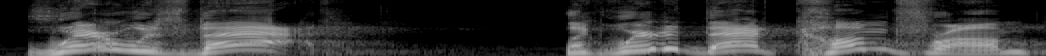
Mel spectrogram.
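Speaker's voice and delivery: high, loud, drawn-out disbelief; astonished. Retold or imitated. Amazed roommate reacts to the sudden outburst, astonished. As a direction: act out amazed incredulity, stretching the words.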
